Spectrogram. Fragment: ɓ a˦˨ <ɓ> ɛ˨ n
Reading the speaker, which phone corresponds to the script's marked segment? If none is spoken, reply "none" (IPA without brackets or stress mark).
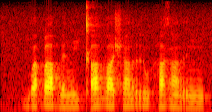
b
